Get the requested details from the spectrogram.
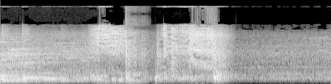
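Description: Swords clash in a video game fight.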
